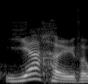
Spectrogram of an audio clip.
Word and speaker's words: Jehovah: To get the name Jehovah or Yehovah, which some of us would have said was God's personal name, pronounced with a Y and not with a J despite its spelling,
